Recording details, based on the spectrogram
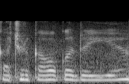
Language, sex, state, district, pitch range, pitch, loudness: Hindi, female, Uttar Pradesh, Hamirpur, 205-220 Hz, 215 Hz, -14 LUFS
